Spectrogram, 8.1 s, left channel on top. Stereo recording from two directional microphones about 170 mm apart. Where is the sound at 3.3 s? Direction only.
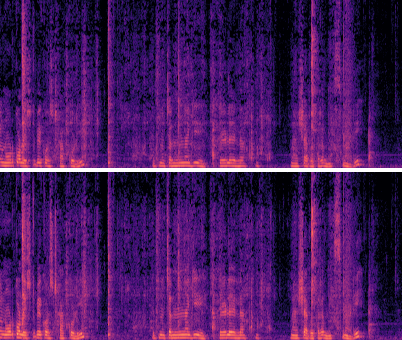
70° right (ahead or behind).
